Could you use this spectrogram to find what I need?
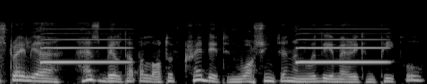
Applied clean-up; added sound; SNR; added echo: classical method spectral subtraction.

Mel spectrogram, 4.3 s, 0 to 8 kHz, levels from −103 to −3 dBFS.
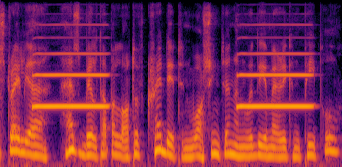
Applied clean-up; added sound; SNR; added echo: none; Wind instrument, woodwind instrument; -3 dB; none.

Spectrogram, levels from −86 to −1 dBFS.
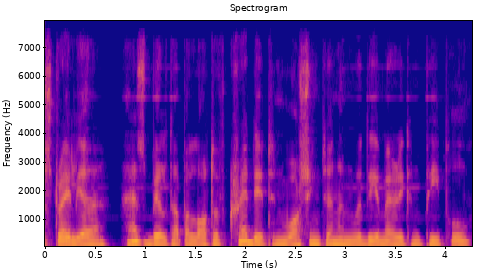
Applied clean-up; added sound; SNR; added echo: neural mask model DeepFilterNet 3.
